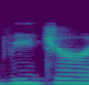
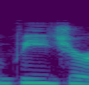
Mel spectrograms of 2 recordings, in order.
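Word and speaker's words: V'Ger: the reveal of who veger is he spelled it v-e-j-u-r exactly as it sounds so he he spelled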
